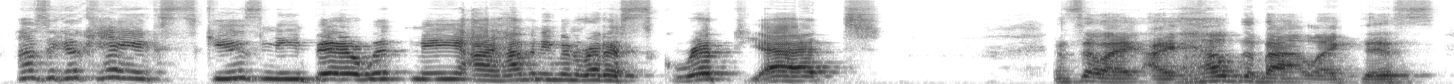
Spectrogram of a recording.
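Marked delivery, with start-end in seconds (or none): 0.3-4.3 high-pitched mock indignation; huffy retort. Would-be actor excusing himself to the director, huffy. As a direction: protest high, like an offended young actor.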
